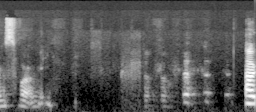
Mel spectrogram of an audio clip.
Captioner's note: laughter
